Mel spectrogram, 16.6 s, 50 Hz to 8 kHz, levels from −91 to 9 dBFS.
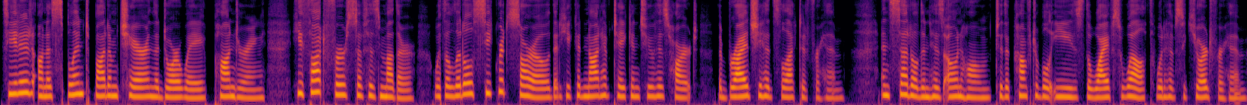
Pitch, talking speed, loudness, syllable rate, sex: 220 Hz, 200 wpm, -20 LUFS, 5.0 syllables/s, female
